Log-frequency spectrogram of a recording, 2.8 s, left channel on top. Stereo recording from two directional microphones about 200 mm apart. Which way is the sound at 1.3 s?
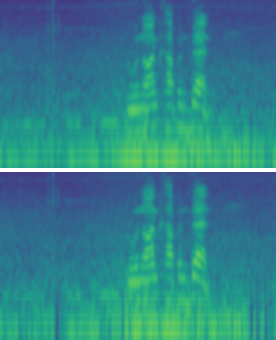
5° right (ahead or behind).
